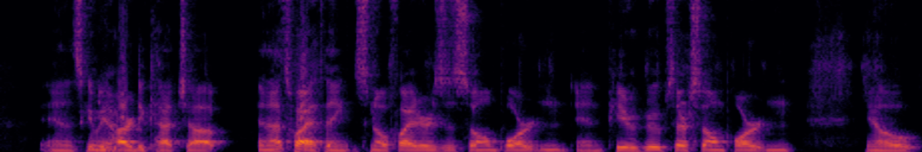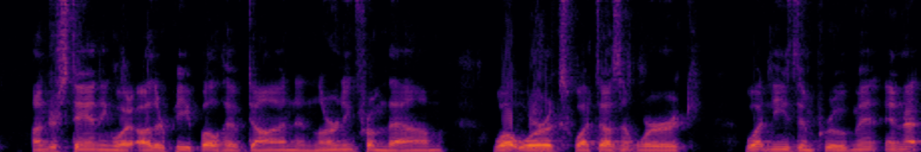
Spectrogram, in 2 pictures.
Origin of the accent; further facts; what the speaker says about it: Grand Rapids, Michigan, United States; I grew up here in Grand Rapids. We average 75 inches of snow.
